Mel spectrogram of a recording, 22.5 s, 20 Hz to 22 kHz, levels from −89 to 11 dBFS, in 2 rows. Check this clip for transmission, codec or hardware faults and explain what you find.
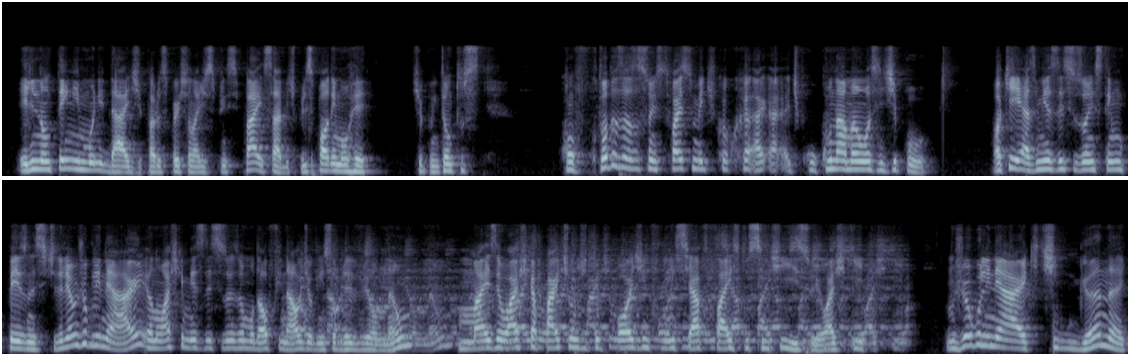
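One fault is present, a feedback echo between two devices, running from 14.05 s to 20.44 s. The speech comes back at a steady interval of roughly 0.4 s, each return thinner and more ringing than the last, the strongest about 11 dB below the direct speech. Two devices in the same room are on the call: one plays the other's audio, that microphone picks it up again, and neither echo canceller removes sound it did not play itself. Throughout the clip the band stops at 8 kHz, which fits a G.722 wideband call path.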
